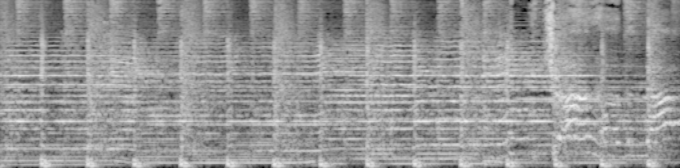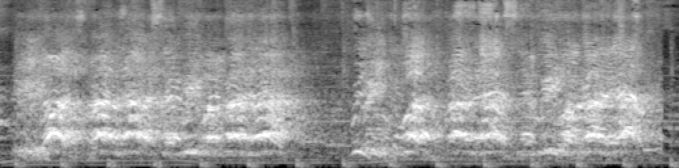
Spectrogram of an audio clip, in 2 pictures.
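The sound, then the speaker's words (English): A band with steady drum hits plays for several seconds, then a large crowd of supporters on a march takes over with loud, rhythmic chanting in two sustained bursts over a drumbeat. “Right then, next off is the march.”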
